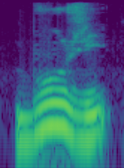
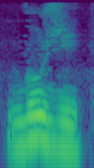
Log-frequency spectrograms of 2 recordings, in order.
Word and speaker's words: bougie: Et on termine avec un E muet qu'on n'entend pas, mais celui-là, on y pense parce que c'est rare que les mots se terminent par un i tout seul. Donc, bougie, première syllabe B-O-U, deuxième syllabe G-I-E.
